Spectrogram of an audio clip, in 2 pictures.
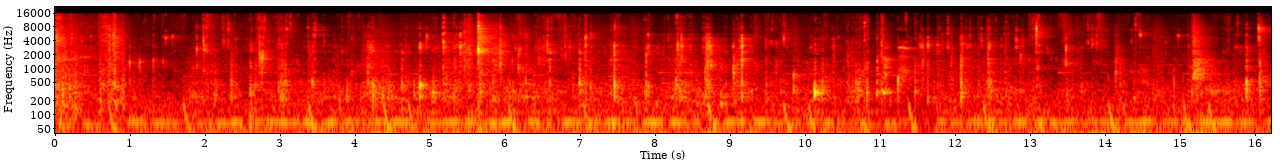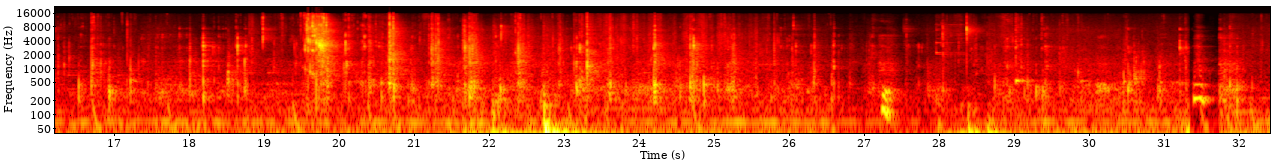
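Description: Close-up ASMR eating sounds: biting into and chewing chocolate bars and chocolate-coated cakes, with irregular crisp snaps, crunches and wet mouth sounds. One crunch about two-thirds of the way in is louder than the rest.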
